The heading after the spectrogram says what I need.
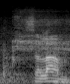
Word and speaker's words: salam: That's not how you say it. Salam. Just say salam.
